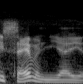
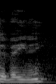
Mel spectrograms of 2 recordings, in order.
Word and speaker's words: Sevigny: Chloe Sevigny is hotter than hell anyway. – I think it's pronounced Savini.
